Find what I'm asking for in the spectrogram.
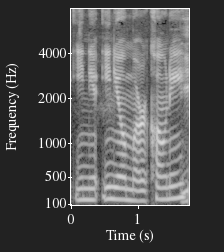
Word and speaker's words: Ennio Morricone: Ennio Morricone? – Yeah, yeah.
